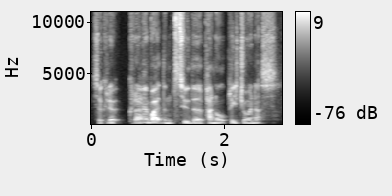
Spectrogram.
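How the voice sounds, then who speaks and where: Relaxed man hosting a video-call meditation. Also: fairly low pitch, fairly quick. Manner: relaxed, many fillers and restarts. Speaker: meditation session host. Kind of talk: casual online session introduction.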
